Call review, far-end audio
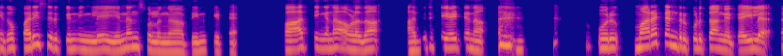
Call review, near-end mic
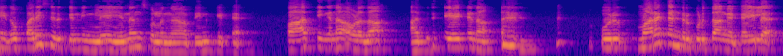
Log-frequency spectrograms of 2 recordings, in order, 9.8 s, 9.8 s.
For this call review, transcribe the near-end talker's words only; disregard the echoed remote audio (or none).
none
